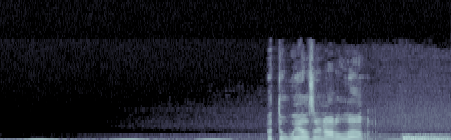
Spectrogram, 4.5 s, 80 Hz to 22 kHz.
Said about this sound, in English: That's the sound of an air gun. Energy companies send explosions of compressed air into the ocean to help them find oil and gas. The guns go off every 10 seconds for weeks at a time.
